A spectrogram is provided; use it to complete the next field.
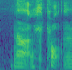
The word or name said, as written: naa'uLto'n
